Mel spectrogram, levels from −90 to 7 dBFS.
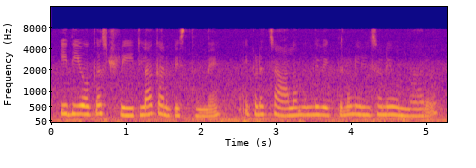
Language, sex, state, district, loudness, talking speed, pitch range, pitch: Telugu, female, Telangana, Mahabubabad, -15 LUFS, 115 wpm, 225-260 Hz, 245 Hz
